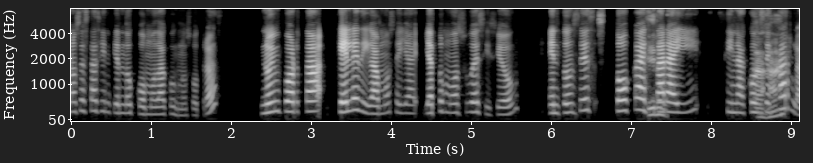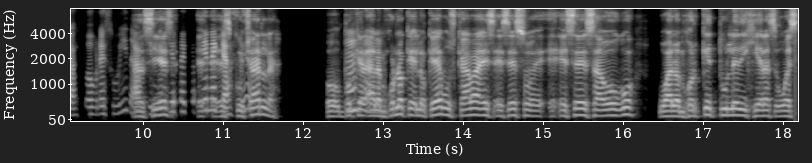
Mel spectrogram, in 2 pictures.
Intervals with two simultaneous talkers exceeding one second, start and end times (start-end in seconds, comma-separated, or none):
9.9-11.4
